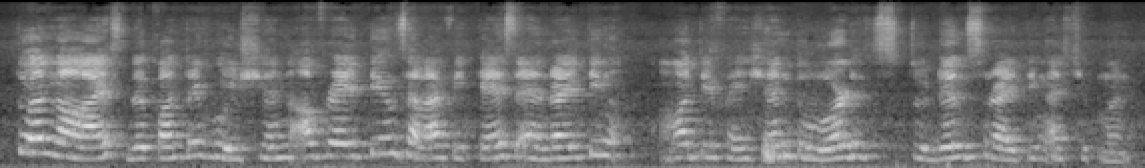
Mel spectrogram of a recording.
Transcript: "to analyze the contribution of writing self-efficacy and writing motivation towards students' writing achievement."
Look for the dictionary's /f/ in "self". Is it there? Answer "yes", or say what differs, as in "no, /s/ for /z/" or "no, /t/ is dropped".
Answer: no, /f/ is dropped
